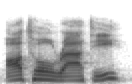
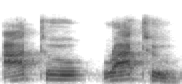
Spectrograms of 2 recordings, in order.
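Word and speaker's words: Aatu Räty: sure everybody knew exactly it's written righty but they wanted he wants to pronounce ATU ratu aturatu oh let's see my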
